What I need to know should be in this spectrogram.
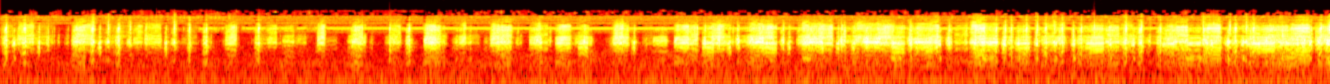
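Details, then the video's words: Frogs of the wetlands in full chorus: rapid rasping croaks in quick separate bursts that gradually crowd together into an unbroken throbbing din, accompanied by a steady high hum. "Frog Lullaby: Relax to the Sound of Croaking Frogs"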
